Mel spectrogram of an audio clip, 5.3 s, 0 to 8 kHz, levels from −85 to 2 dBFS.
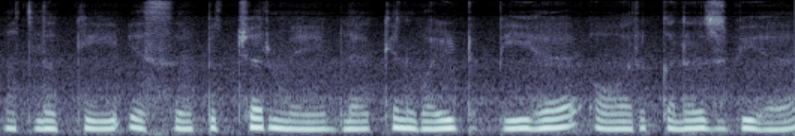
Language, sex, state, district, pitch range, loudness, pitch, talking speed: Hindi, female, Maharashtra, Pune, 165-185 Hz, -16 LUFS, 175 Hz, 160 wpm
